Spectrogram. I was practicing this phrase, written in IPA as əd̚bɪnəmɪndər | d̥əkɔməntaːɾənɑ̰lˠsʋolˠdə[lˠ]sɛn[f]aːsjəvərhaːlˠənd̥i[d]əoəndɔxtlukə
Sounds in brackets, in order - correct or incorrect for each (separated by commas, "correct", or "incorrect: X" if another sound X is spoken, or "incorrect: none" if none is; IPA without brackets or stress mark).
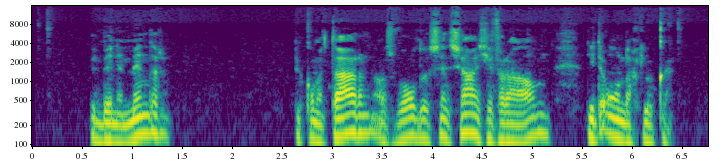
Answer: incorrect: none, incorrect: s, correct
